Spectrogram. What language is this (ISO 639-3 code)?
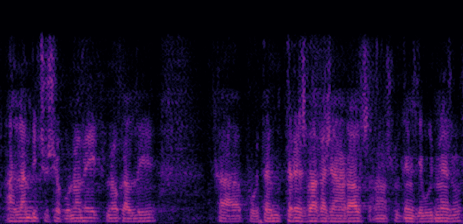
cat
